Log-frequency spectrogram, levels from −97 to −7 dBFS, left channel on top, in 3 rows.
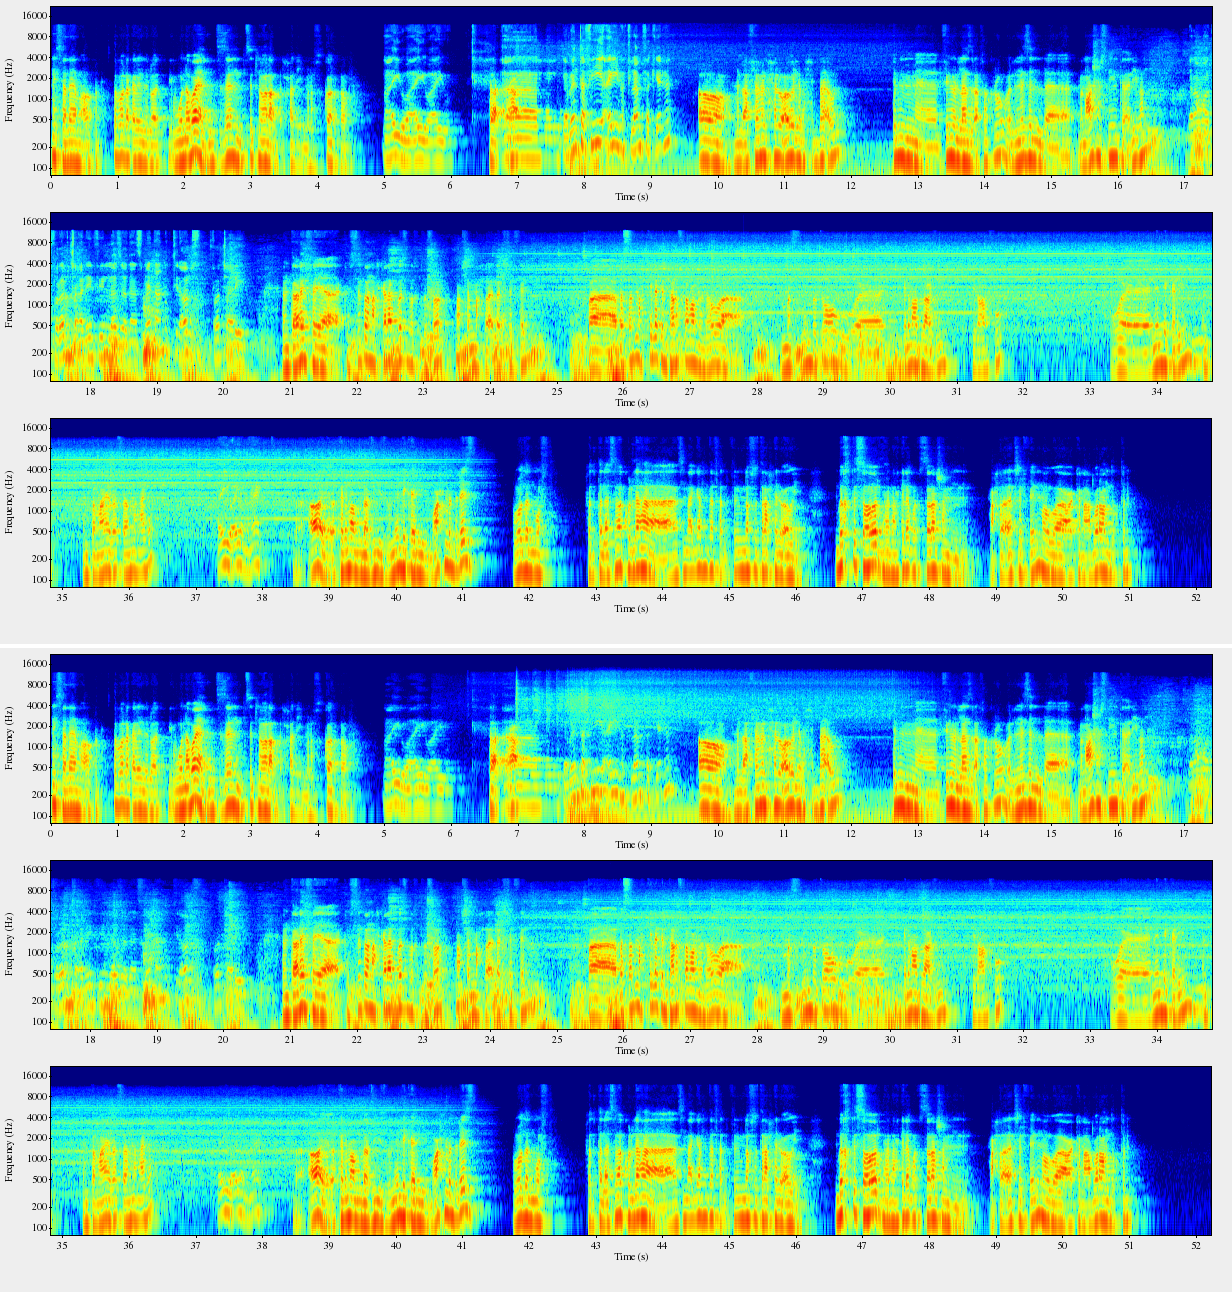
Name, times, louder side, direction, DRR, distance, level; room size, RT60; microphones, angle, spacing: voice 1, 0.0-4.5 6.6-7.0 9.7-11.9 12.6-16.5 20.9-24.7 25.5-27.8 28.3-30.9 31.2-31.7 33.3-34.8 35.3-36.4 38.5-41.2 41.8-42.3 42.9-46.1 46.6-48.6 48.9-51.0, right 1 dB, 5° right, 0.5 m, -28 dB
voice 2, 5.0-6.0 6.3-9.4 17.0-20.4 34.5-34.8 37.3-38.1 43.5-43.8 47.1-47.4, left 4 dB, 75° left, 0.7 m, -36 dB
Car / Engine starting / Accelerating revving vroom, 7.0-13.5, right 5 dB, 90° right, 0.5 m, -41 dB
sound 1, 15.7-15.9 16.3-20.8 21.1-21.3 21.8-26.9 27.2-30.7, left 1 dB, 55° right, 4.4 m, -33 dB
Idling, 23.7-41.4, left 3 dB, 15° left, 1.3 m, -42 dB
15.5 x 5.4 x 4.2 m
head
